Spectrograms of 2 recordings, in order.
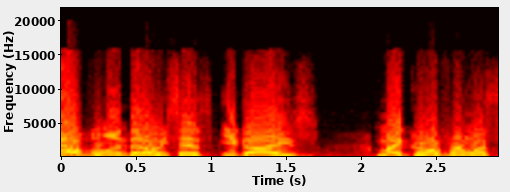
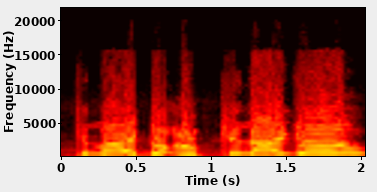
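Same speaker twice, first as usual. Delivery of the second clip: put-on very high, slow, drawn-out squeaky little kid voice. Retelling how little cousins talked, mocking little kids' squeaky voice. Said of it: "Squeaker Squad voice just comes from mocking".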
